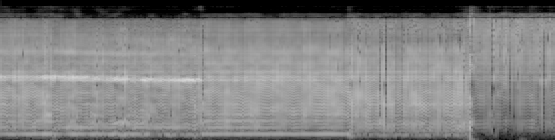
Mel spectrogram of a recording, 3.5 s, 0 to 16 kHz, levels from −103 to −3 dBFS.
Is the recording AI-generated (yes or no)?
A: yes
